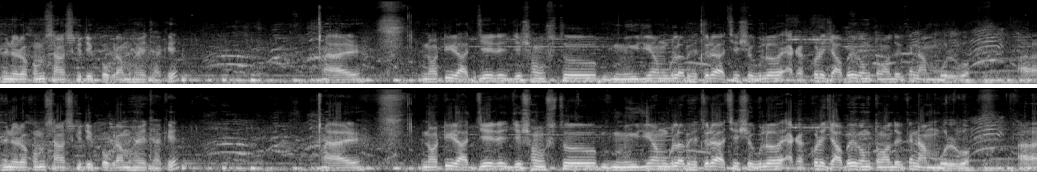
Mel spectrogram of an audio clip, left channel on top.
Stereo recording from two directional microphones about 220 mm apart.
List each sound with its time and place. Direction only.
0.0 s speech: 5° right (ahead or behind)
3.2 s speech: 10° right (ahead or behind)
